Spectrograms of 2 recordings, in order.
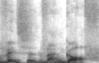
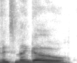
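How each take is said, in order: First: The name is said in a non-American way. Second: The name is said the American way.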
